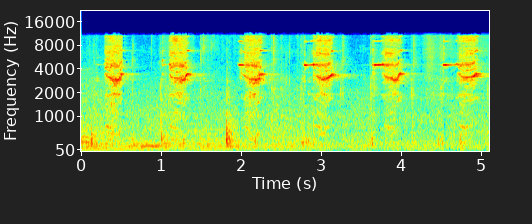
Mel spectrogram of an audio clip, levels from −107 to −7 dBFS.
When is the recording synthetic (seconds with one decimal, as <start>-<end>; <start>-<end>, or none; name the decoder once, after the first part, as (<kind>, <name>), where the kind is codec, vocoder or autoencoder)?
3.5-5.1 (vocoder, Vocos)

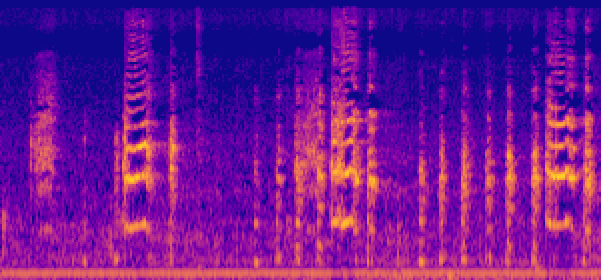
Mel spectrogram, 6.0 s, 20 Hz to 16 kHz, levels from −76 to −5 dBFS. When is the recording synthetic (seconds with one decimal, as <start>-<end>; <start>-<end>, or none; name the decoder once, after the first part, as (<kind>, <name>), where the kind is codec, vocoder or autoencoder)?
1.8-4.0 (vocoder, BigVGAN v2)

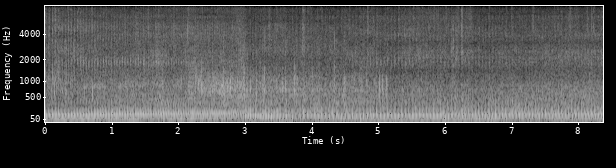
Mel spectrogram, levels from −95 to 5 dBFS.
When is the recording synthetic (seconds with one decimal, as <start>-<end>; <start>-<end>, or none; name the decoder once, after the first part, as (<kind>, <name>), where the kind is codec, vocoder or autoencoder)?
2.2-3.0 (vocoder, Vocos); 4.4-4.9; 6.0-8.4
